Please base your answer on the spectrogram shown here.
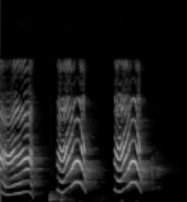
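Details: A parrot repeating "mummy" indoors, with three loud, rich, speech-like syllables, each sliding down then up in pitch and lasting about half a second.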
